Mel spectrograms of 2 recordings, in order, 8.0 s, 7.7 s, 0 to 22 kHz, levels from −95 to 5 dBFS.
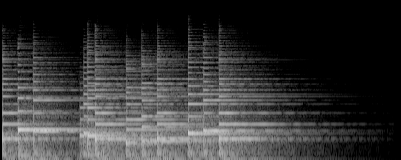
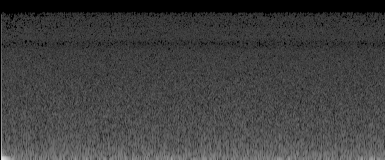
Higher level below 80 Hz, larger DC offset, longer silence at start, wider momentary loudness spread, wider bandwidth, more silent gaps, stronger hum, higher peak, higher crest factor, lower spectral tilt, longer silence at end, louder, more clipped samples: about the same, -46 dBFS vs -44 dBFS; neither; about the same, 0.05 s vs 0 s; first, 12 LU vs 0 LU; second, 12 kHz vs 17 kHz; neither; neither; first, -6 dBFS vs -10 dBFS; second, 18 dB vs 24 dB; about the same, -4.5 dB/octave vs -3.5 dB/octave; first, 2.2 s vs 0 s; first, -23 LUFS vs -45 LUFS; neither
